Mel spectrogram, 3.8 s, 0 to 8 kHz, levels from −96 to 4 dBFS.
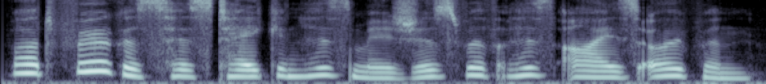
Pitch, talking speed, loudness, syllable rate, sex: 200 Hz, 155 wpm, -18 LUFS, 4.1 syllables/s, female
